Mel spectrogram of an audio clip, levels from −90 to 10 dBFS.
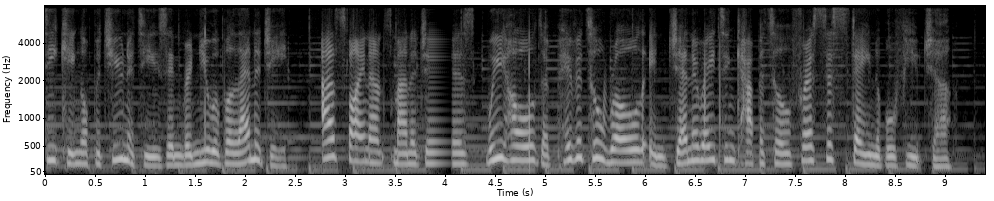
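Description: At 1.10 s and again at 1.90 s there's a short stall from a late packet. The jitter buffer ran dry, so the last bit of sound gets held for roughly 20 to 25 ms, a slight smeared hiccup, and then it picks up right where it left off with nothing lost. Between those, from 1.60 to 1.62 s, a loud pop jumps out about 10 dB over the audio, a sharp click riding on top while the sound carries on underneath. It's likely an electrical step or driver glitch. From 3.84 to 4.08 s comes a call audio freeze. The last sound is stretched into a fading buzz for about 220 ms, likely because packets were held up in transit, and then the audio resumes from the same point, so it's a gap rather than a dropout. Two more loud pops follow, likely from the same kind of voltage spike: a single one at 4.84 to 4.86 s, about 15 dB over the signal, and a double pop between 6.59 and 6.76 s, also about 15 dB up. All of this sits on the call path's band limit, with nothing above 8 kHz, which fits G.722 at 64 kbps.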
